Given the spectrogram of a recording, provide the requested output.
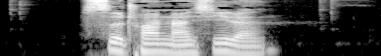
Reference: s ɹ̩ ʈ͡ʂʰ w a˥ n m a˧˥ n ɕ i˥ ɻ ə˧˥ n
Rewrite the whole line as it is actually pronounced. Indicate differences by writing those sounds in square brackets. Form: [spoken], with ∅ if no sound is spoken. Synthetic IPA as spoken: s ɹ̩ ʈ͡ʂʰ w a˥ n [n] a˧˥ n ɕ i˥ ɻ ə˧˥ n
